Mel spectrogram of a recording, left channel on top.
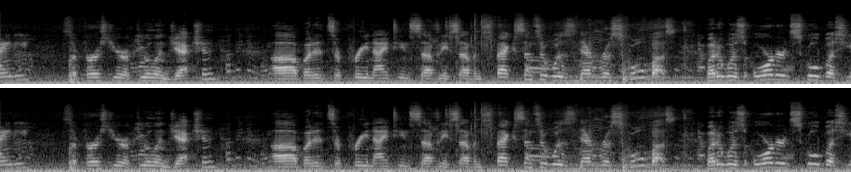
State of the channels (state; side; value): noise; right; rumble, 5 dB below the sound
